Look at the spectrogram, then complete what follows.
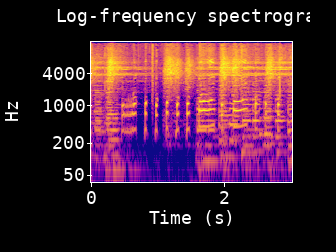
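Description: A hen clucks in quick, bouncy bursts, a rapid run of short clucks in the middle, over a busy musical backing of a twist song.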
